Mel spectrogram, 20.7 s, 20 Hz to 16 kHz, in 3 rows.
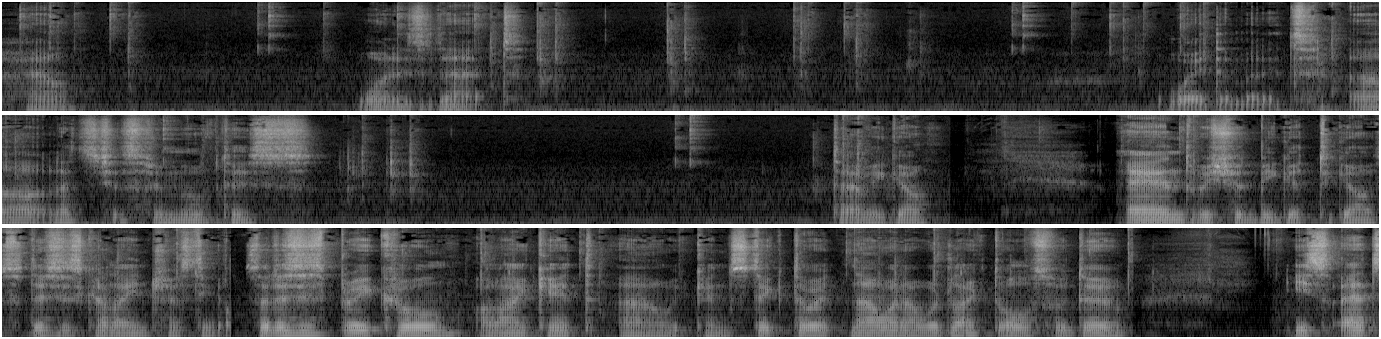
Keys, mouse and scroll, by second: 0.1 shift+middle click, 1.0 click, 1.3 middle click, 2.0 middle click, 2.4 Tab, 4.1 shift+middle click, 4.7 shift+click, 5.0 shift+middle click, 5.5 shift+middle click, 6.3 Tab, 7.4 click, 8.0 click, 8.6 x, 9.9 click, 10.7 middle click, 10.9 Tab, 11.1 middle click, 11.2 middle click, 11.6 middle click, 12.1 middle click, 12.4 shift+middle click, 12.7 shift+middle click, 14.3 KP_5, 14.7 KP_5, 14.8 middle click, 16.3 middle click, 16.9 middle click, 18.2 KP_5, 18.7 middle click, 19.5 middle click, 19.9 middle click, 20.3 shift+middle click.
